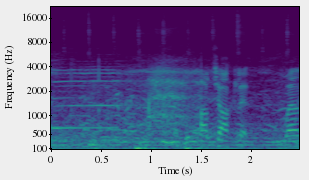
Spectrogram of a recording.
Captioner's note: cool music; crowd murmuring; sighs deeply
